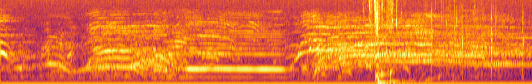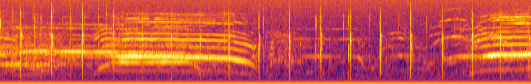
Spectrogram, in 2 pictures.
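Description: Children shouting and cheering at a pool, with one loud splash about four seconds in as a diver drops from the high board into the water, followed by smaller splashing.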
